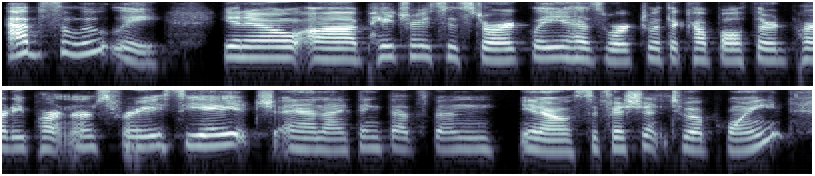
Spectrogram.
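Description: A woman talks at a fairly quick pace with hardly any pauses and ordinary pitch variation. The background is quiet. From Wisconsin. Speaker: sales executive. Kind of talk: live webinar interview. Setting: video call. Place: office. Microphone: studio mic.

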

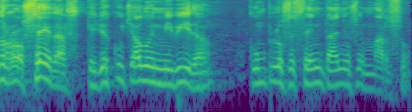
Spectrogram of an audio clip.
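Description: An animated man speaks at a moderate pace. His pitch is fairly high, with ordinary pitch variation. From Dominican Republic. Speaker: talk show host. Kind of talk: political interview; interview answer. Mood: indignant political criticism. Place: studio. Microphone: handheld.

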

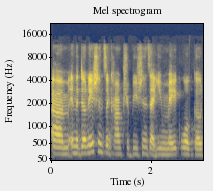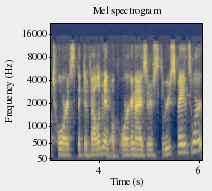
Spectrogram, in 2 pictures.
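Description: A woman's fairly low voice at a fairly quick pace, with hardly any pauses, ordinary pitch variation and a quiet background. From Chicago. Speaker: political training director, co-host; co-host. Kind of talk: moderated discussion. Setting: video call. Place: home room. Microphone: video call.

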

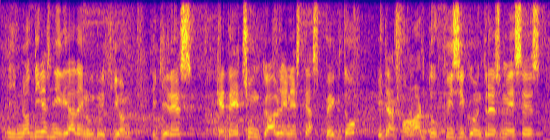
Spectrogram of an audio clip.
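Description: A man's high pitch and fairly quick pace over clear background noise

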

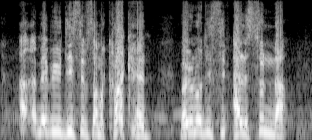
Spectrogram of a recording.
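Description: Crowd noise runs in the background of a dry sound with no echo. A man speaks at an extremely high pitch with ordinary pitch variation. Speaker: Salafi preacher debating. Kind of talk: heated religious debate. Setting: outdoors public debate. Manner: emphatic, combative, rapid-fire. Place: open country. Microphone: lapel.

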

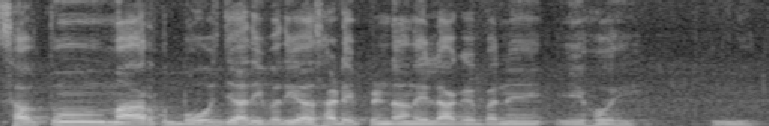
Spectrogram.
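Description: Audible room echo carries a man's medium-pitched voice with a dark, mellow tone. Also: ordinary pitch variation. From Punjab, India. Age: 60s. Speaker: village elder. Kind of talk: interview. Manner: halting.

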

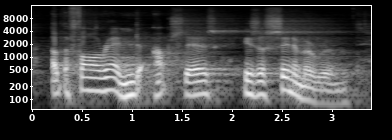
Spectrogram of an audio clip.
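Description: A man talks at a fairly slow pace. Room echo is audible. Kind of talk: guided tour explanation. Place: hall.

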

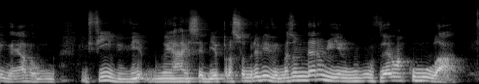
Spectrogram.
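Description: A man's fairly high-pitched voice with a dark, mellow tone and a very fast pace over a quiet background. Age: 30s. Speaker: business executive; guest. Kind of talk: online lesson. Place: meeting room.

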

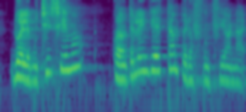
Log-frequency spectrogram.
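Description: The tone is bright and sharp, with lively intonation at a fairly quick pace. The background is quiet. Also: woman. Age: 50s. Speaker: patient advocate. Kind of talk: testimony. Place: hall. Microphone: podium.

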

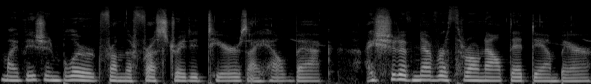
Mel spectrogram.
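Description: In a normal speaking voice, a woman talks at a fairly slow pace and fairly low pitch with fairly even intonation, recorded very cleanly against a silent background. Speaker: whispered horror story narrator. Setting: studio with added sound effects like rain and eerie music.

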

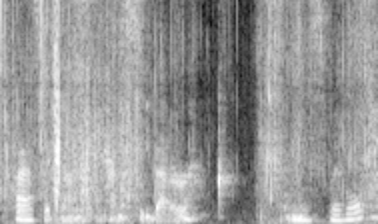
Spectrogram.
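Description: A woman's voice amid noticeable background noise. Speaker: forearm crutch user with chronic illness. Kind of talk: casual unboxing talk to camera. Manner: upbeat, chatty.

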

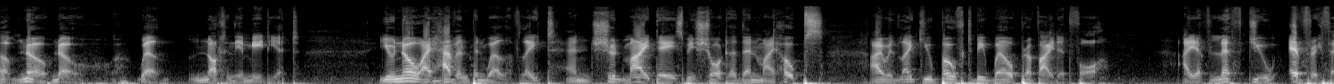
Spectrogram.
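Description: A man is speaking at a moderate pace. His pitch sits in the medium range. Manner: warm, fatherly.

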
